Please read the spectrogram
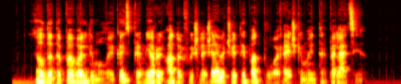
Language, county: Lithuanian, Panevėžys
